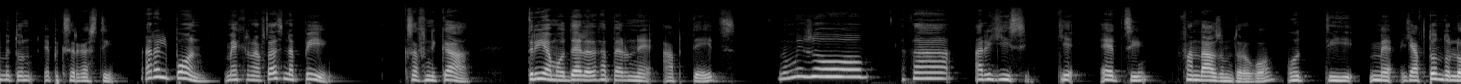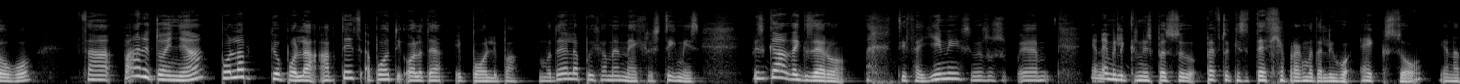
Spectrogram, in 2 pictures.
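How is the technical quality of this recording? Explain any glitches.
One glitch is audible in the speech. A block of digital silence at 15.91 s: for about 1.2 ms the sound drops out and returns with no fade. The abrupt edges of so short a gap make it sound like a tick or dip rather than a hole.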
